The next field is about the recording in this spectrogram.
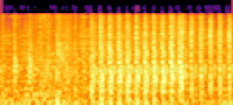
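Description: Automatic gunfire from a movie scene rattles out as loud, rapid, evenly spaced bursts that sharpen into a clear rhythmic stream after a denser, noisier opening.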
